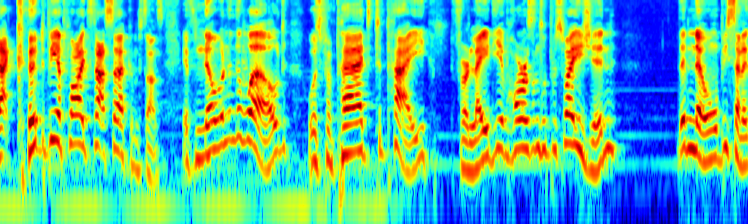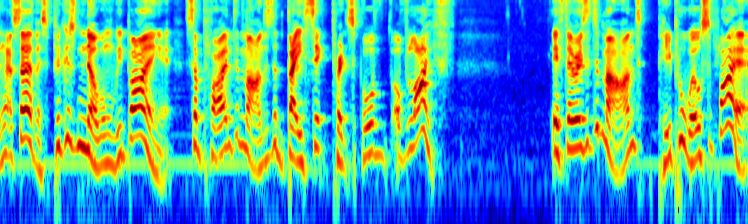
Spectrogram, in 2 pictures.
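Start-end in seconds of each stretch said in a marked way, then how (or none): 9.3-15.0 full-on loud, high-pitched, heated shouting. Arguing a point about supply and demand, shouting. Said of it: "you're shouting".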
